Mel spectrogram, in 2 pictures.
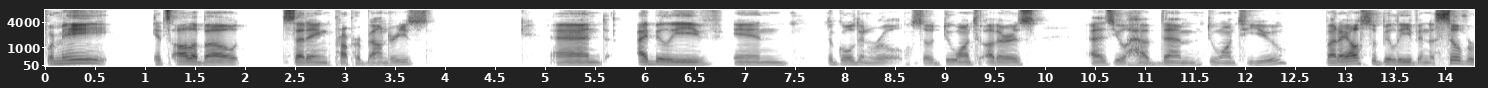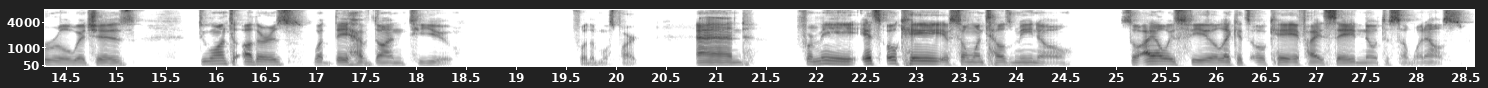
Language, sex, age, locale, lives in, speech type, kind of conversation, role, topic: English, male, 35-39, en-US, United States, conversation, unstructured, none, How can you say no without feeling guilty while keeping your relationships strong?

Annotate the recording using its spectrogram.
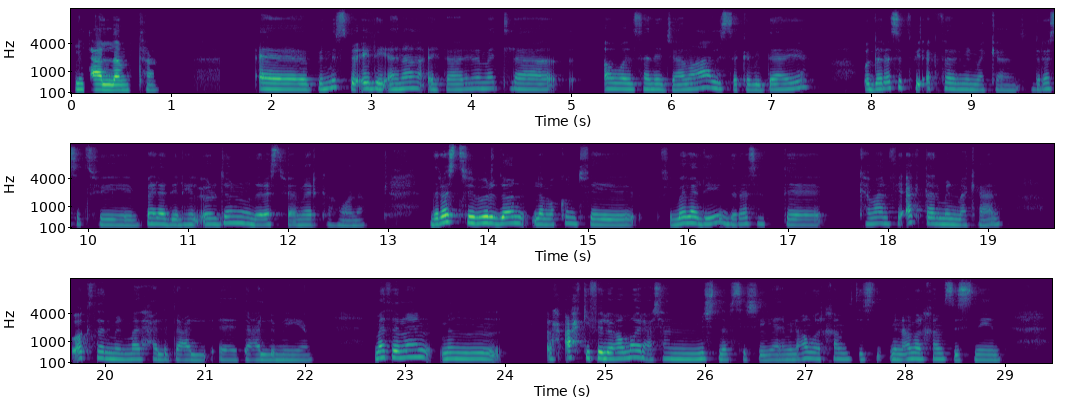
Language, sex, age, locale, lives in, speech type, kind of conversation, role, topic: Arabic, female, 18-19, ar-JO, United States, conversation, unstructured, none, إيه أحلى موقف حصل لك وإنت بتتعلم؟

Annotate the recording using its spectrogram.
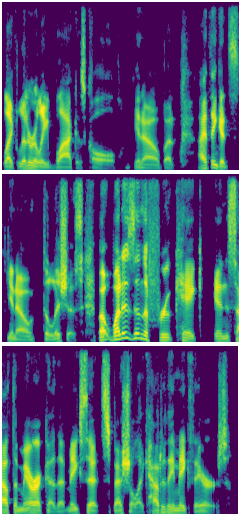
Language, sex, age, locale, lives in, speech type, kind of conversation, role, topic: English, male, 60-64, en-US, United States, conversation, unstructured, none, Which family or cultural tradition have you kept, why does it matter, and how does it shape you?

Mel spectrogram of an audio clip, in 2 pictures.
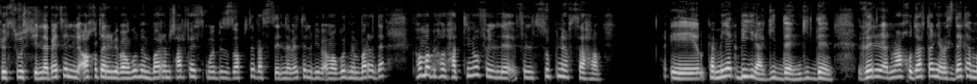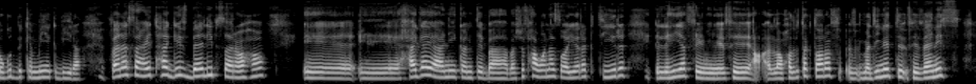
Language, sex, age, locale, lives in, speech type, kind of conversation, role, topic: Arabic, female, 20-24, ar-EG, Italy, conversation, unstructured, none, إيه أسوأ أكلة جربتها، وليه ما عجبتك؟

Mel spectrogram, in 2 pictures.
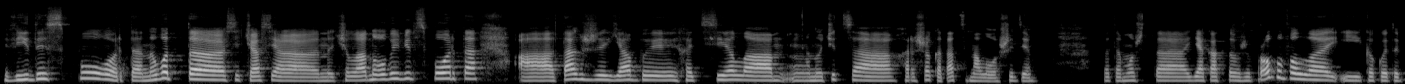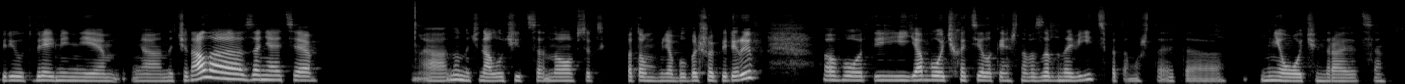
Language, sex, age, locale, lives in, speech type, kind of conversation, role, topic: Russian, female, 35-39, ru-RU, Spain, conversation, unstructured, none, Как ты видишь себя через десять лет?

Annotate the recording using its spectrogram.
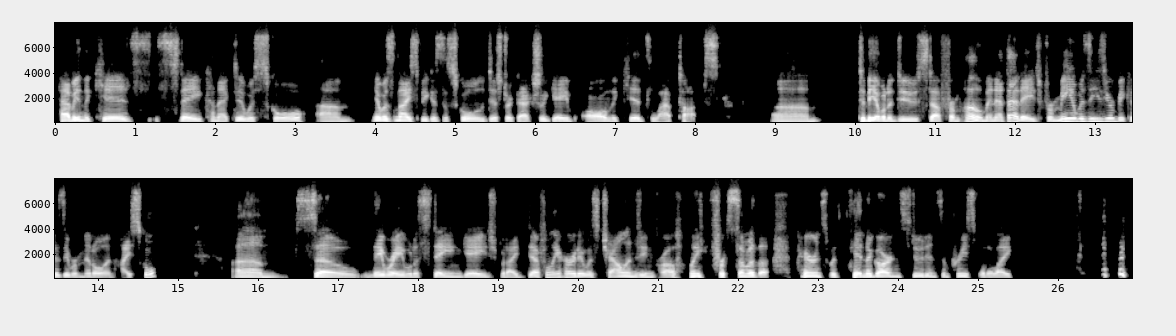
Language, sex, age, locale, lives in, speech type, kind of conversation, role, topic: English, male, 50-54, en-US, United States, conversation, unstructured, none, In what ways has technology changed your learning experiences?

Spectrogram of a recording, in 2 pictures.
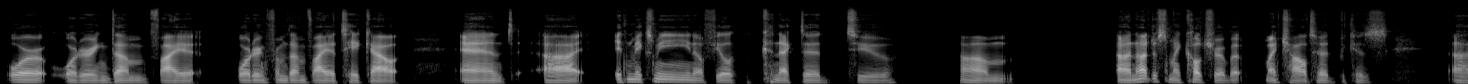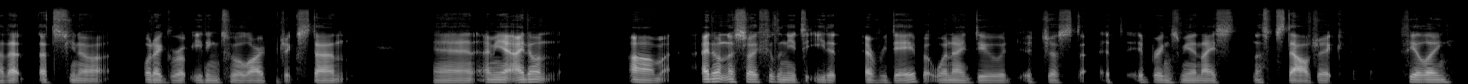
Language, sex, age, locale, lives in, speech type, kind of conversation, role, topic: English, male, 45-49, en-US, United States, conversation, unstructured, none, What everyday rituals, choices, or moments help you keep your cultural or spiritual traditions alive, and what do they mean to you?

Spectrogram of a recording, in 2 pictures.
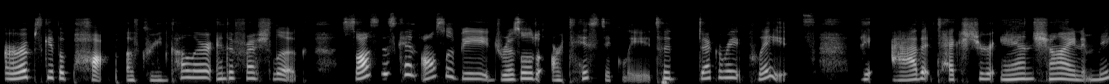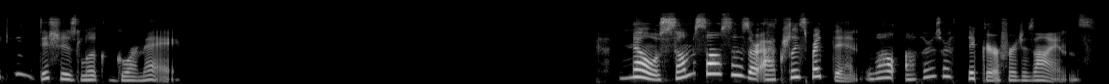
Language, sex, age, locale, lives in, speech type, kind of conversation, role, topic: English, other, 20-24, en-US, United States, read, expert-assistant, expert, What techniques do chefs use to make food visually appealing?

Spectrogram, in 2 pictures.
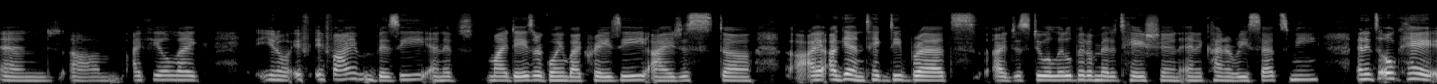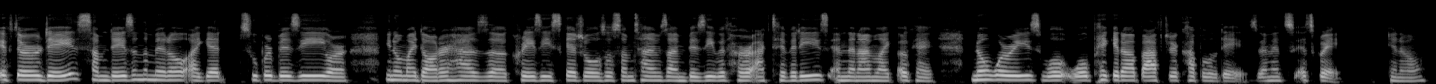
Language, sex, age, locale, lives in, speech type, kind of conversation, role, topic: English, female, 50-54, en-US, United States, conversation, unstructured, none, What is the best part of your morning routine, and what makes it meaningful to you?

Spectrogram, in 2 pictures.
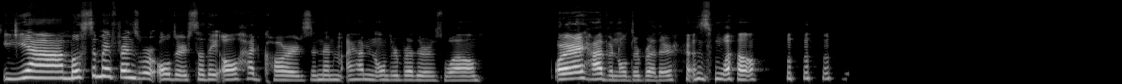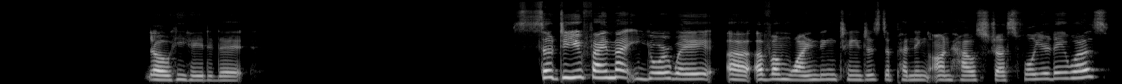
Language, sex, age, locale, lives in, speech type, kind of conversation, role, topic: English, female, 30-34, en-US, United States, conversation, unstructured, none, How do you find balance and relaxation after a busy day?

